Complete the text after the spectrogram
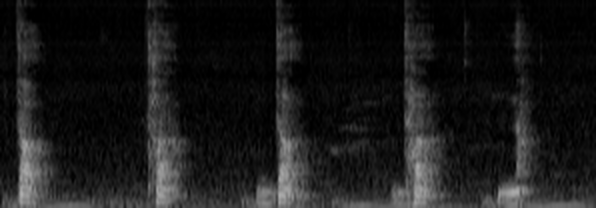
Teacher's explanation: जीभ तालु के साथ साथ हमारे दंत को भी स्पर्श करती है। जब तक दंत को स्पर्श नहीं करेगी जिह्वा, तो वर्गीय वर्णों का उच्चारण नहीं कर पाएंगे।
